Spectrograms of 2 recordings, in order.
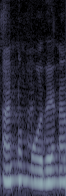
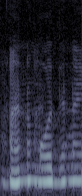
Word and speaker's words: अनुमोदना: है जिसका नाम है अनुमोदना। क्या शब्द है, कई लोग उसे अनुमोदना बोल देते हैं, बट अनुमोदना is wrong pronunciation, अनुमोदना is right pronunciation. अनुमोदना का मतलब और अनुमोदना का मतलब हम सुनते हैं।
